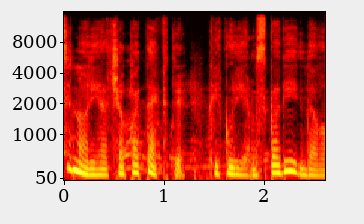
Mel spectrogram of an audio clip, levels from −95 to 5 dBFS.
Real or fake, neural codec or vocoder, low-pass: fake; codec, 44.1 kHz, 3.4 kbps, Pupu-Codec; 14.4 kHz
